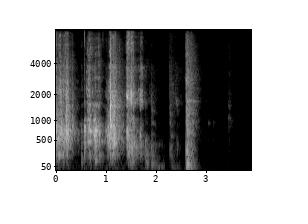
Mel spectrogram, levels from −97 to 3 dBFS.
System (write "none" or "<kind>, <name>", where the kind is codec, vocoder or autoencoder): none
